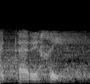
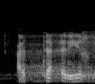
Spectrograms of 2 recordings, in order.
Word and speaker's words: التأريخ: من حيث الأصل الاشتقاقي التأريخ التأريخ بالهمز لأنها أرخ يؤرخ الهمز أصلي فيه أرخ يؤرخ تأريخا وأما التاريخ فهو تسهيل والتسهيل موجود في القرآن في في الهمز في مواضع كثيرة عند بعض القراء مثلا يعني معروف قراءة آه، نافع مثلا للتسهيل وعدم القراءة بالهمز في مواضع كثيرة وأيضا تنطق التوريخ لأن الهمزة تبدل بواو في بعض المواضع وبعض أهل العلم يسميه التوريخ توريخ يعني كأنه أرخ جعلها ورخ يورخ توريخا لكنها غير شائعة وإن استعملها بعض أهل العلم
